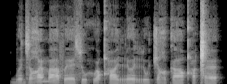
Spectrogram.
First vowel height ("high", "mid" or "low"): mid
